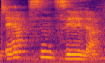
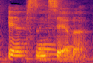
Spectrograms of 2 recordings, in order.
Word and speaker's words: Erbsenzähler: And the word that they use in German to describe a person like this is an Erbsenzähler. This is how Google pronounces the word. Erbsenzähler. Erbsenzähler.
